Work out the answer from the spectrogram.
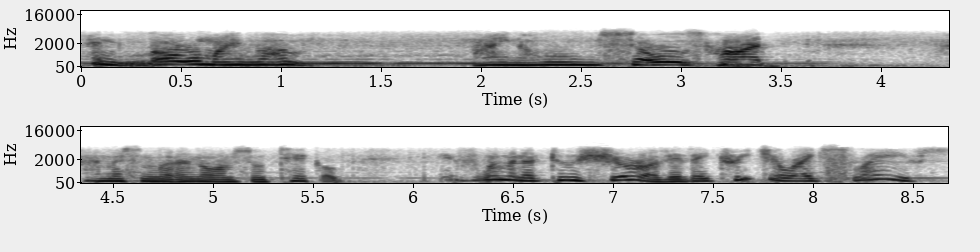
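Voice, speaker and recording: A man's voice: high-pitched, unhurried, gravelly, over music. An actor playing a lovesick, boastful sixteen-year-old American boy in an old-time radio drama, earnest and theatrical, with hesitant exclamations. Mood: impatient, yearning. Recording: dull lo-fi old radio broadcast.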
